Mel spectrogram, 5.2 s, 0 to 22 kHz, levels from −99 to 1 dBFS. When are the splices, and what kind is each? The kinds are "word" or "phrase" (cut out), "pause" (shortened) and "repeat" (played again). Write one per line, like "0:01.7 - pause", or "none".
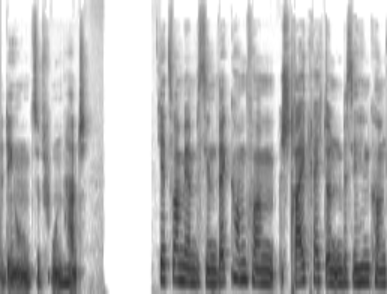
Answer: none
